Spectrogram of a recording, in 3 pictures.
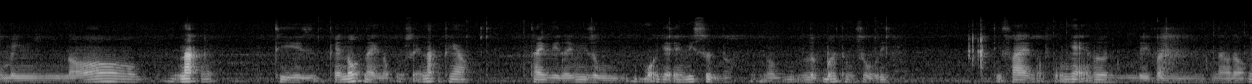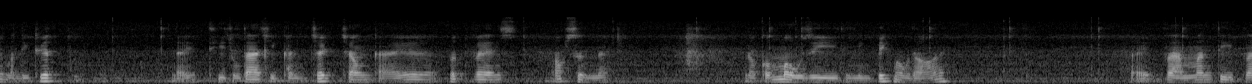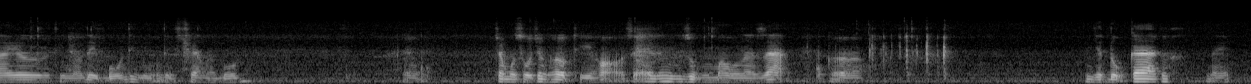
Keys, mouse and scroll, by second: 3.1-4.7 drag, 5.9 click, 8.7 click, 9.8 Delete, 10.4 middle click, 11.6 click, 12.1 middle click, 13.7 click, 34.1 shift+middle click, 34.3 shift+a.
